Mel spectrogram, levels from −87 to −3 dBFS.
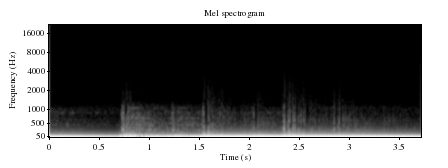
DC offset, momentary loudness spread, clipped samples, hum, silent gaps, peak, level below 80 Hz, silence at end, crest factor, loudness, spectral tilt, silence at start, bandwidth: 70%; 16 LU; 0.1%; none; none; 0 dBFS; -20 dBFS; 0 s; 10 dB; -27 LUFS; -14.5 dB/octave; 0 s; 0.9 kHz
